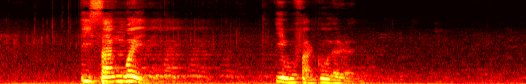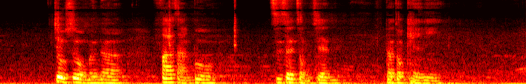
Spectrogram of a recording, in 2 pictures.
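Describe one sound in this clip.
A man speaks calmly into a microphone over loudspeakers, echoing through a large hall.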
